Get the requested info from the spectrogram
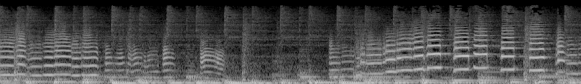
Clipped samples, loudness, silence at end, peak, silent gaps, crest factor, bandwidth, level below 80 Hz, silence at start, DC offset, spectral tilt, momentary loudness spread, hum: under 0.1%; -18 LUFS; 0 s; -2 dBFS; none; 16 dB; 17 kHz; -26 dBFS; 0 s; under 0.1%; -4 dB/octave; 10 LU; none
